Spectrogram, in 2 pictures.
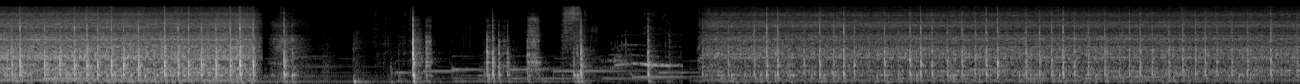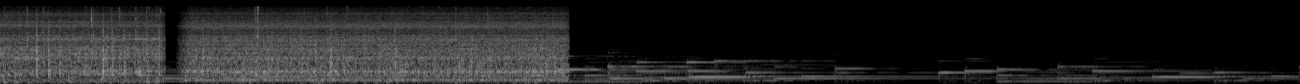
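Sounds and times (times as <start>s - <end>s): stand mixer beater slapping: 0.0s - 3.0s, 4.2s - 6.0s, 7.0s - 18.7s
soft piano music: 0.0s - 7.0s, 8.1s - 12.8s, 18.7s - 26.0s.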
